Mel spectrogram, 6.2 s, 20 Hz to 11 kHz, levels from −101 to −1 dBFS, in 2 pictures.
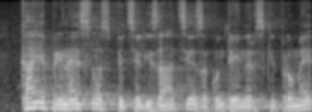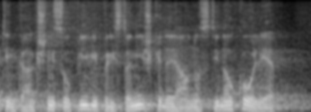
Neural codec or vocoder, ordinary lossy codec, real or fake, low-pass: vocoder, 22.05 kHz, 80 mel bands, WaveNeXt; none; fake; none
